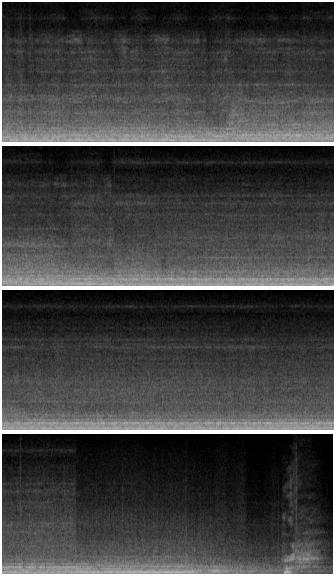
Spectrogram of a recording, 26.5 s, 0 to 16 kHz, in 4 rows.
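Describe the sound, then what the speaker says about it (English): Engine of a Kioti CK3520SEH compact tractor runs steadily and loud throughout as the machine turns around, a constant low drone with some clanking, then cuts off near the end. "I'm going to turn the tractor around and try to smooth things over a little bit."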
